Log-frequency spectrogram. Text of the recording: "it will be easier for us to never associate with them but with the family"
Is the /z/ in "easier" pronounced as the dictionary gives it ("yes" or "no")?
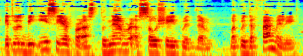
no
